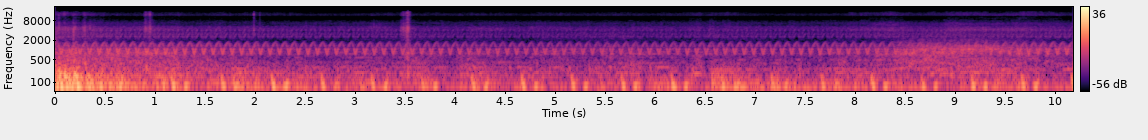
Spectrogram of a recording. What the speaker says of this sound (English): I'm sure that siren's great fun to listen to on the YouTube stream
